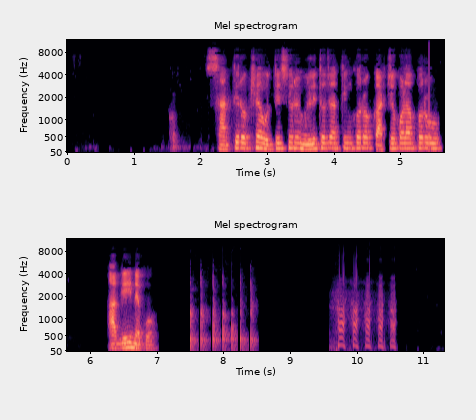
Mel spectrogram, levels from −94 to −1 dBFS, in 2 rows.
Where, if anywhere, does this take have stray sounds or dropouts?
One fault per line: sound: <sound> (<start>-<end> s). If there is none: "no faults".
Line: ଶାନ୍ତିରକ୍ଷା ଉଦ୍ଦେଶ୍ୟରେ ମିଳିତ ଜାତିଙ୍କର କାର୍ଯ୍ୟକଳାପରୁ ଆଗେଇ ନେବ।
sound: thud (7.5-8.5 s)
sound: laugh (9.6-10.6 s)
